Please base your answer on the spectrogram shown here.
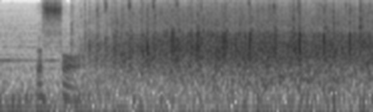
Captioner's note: audience applauding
